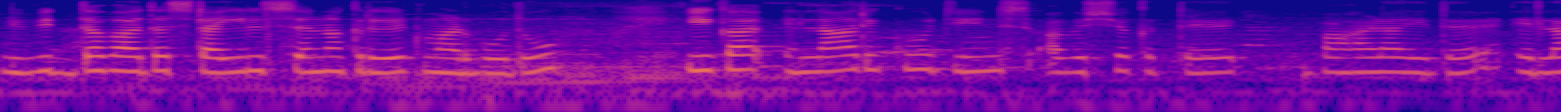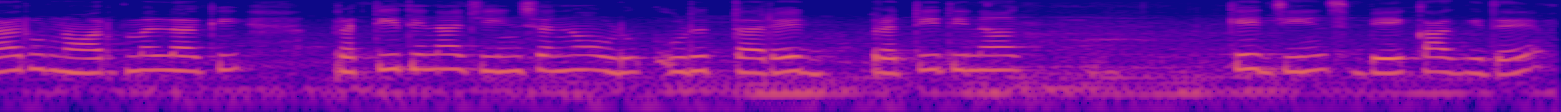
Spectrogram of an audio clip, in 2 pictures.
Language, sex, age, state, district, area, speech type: Kannada, female, 18-30, Karnataka, Davanagere, urban, spontaneous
